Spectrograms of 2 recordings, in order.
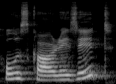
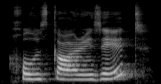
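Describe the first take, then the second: First: Said in the usual way. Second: Slow, clear repeat for learners; slow teacher repeat. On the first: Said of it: "teacher models sentence, then repeats". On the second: Shown as a demonstration. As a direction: spell it out slowly word by word. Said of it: "teacher repeats sentence slowly".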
